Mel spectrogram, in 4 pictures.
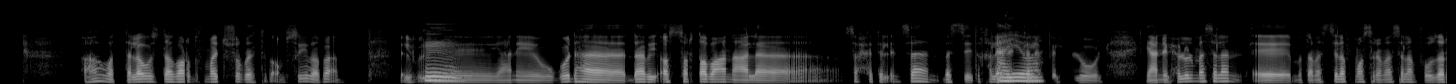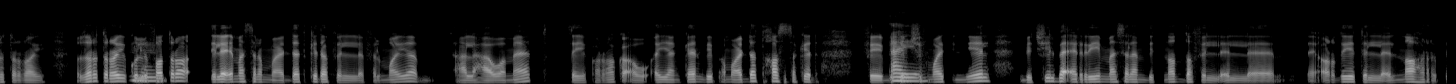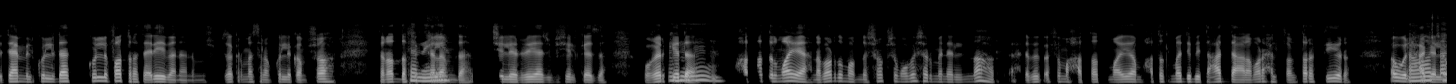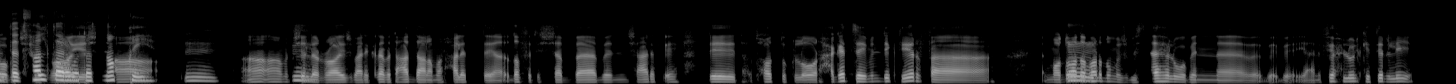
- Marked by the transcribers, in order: in English: "فلترة"
- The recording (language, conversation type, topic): Arabic, podcast, ليه الميه بقت قضية كبيرة النهارده في رأيك؟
